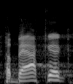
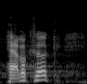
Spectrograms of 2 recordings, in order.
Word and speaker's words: Habakkuk: Some people pronounce it Habakkuk, other people Habakkuk, and either way is acceptable.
